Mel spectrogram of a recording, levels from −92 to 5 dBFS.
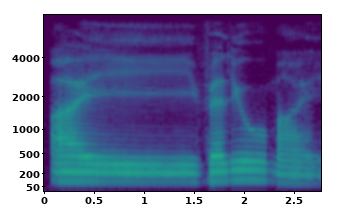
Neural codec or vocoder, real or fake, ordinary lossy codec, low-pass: none; real; AAC, 48 kbps; 7.2 kHz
